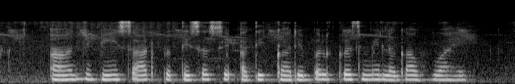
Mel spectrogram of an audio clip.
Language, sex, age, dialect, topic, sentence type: Hindi, female, 51-55, Awadhi Bundeli, agriculture, statement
